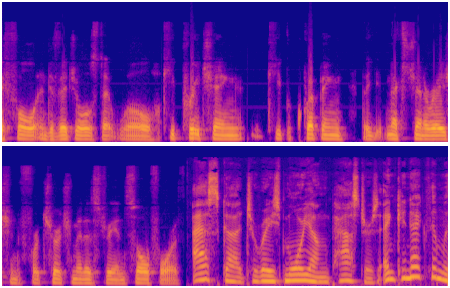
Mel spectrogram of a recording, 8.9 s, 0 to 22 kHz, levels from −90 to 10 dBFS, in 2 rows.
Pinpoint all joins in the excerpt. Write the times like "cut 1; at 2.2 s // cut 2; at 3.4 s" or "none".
cut 1; at 3.5 s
